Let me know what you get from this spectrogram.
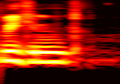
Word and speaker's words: Weeknd: It's pronounced Weeknd.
